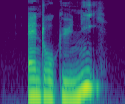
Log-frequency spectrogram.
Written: androgyni

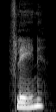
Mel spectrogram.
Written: flane

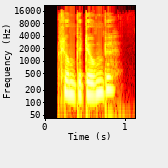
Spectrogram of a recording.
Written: klumpedumpe

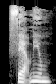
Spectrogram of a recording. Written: fermium

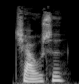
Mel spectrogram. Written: tjavset

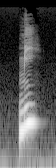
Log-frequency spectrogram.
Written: mis

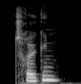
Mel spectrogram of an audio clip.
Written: trykken

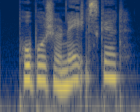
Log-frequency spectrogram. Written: proportionalskat

